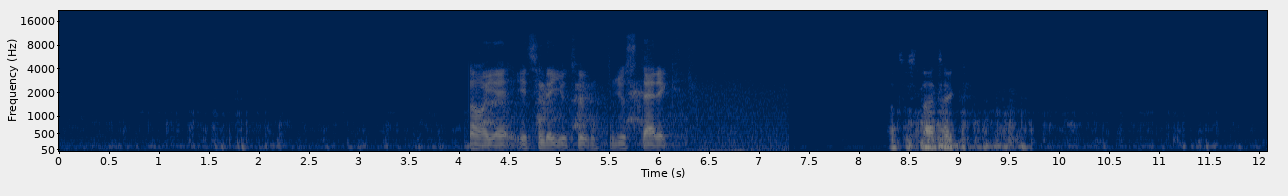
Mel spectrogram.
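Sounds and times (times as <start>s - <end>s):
crackling static: 0.0s - 7.3s, 8.4s - 12.0s.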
